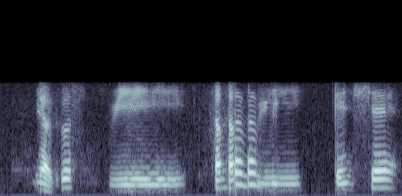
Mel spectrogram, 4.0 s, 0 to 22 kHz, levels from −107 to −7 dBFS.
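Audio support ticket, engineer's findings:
AMR narrowband mobile codec throughout: band roughly 250 Hz to 3.6 kHz, nothing up top, buzzy synthetic edge audible, fits a low-rate mode around 7.4 kbps.

AMR bit errors at 0.40–0.52 s: short hoarse, gargly patch, pitch and level hold. Weak radio link flipping less-protected bits, excitation pulses landing wrong.

Doubled audio track 1.23–2.77 s: second full-band copy about 150 ms behind at roughly equal level, hard start and stop, no room colour. Likely a parallel slower capture path mixed in.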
